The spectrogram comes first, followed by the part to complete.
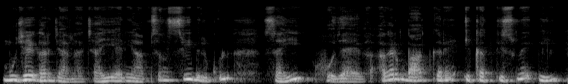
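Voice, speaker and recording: A male teacher working through exam questions, reading each sentence out slowly and then calmly correcting it. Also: high-pitched, creaky. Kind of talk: exam-prep lesson.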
